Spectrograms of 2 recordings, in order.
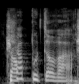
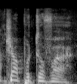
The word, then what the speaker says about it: Čaputová: En ook, jij spreekt het anders uit dan ik. Ik wou zeggen Čaputová, maar Čaputová. – Čaputová, klemtoon. – Op de eerste.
